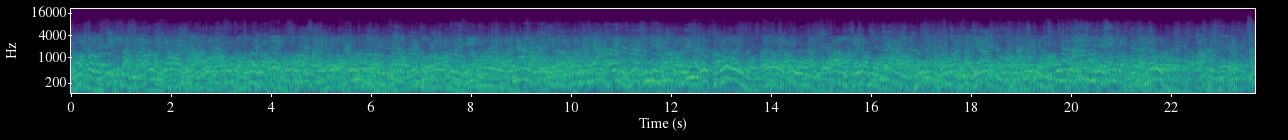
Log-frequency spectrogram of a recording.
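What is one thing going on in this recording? A crowd of men and women chatter loudly close by.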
